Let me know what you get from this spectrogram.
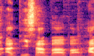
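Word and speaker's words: Addis Ababa: 原文就是就是阿迪萨巴巴，它其实就是阿迪斯，其实是新的意思。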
